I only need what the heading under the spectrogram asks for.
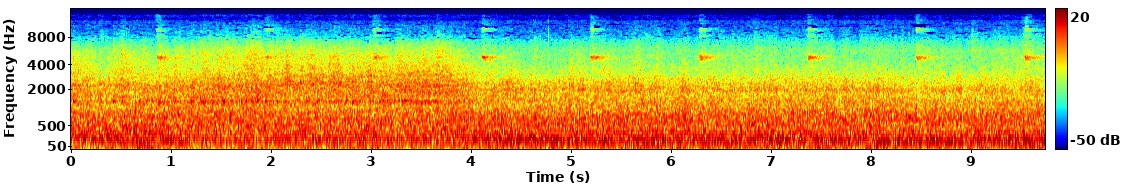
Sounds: Car passing by

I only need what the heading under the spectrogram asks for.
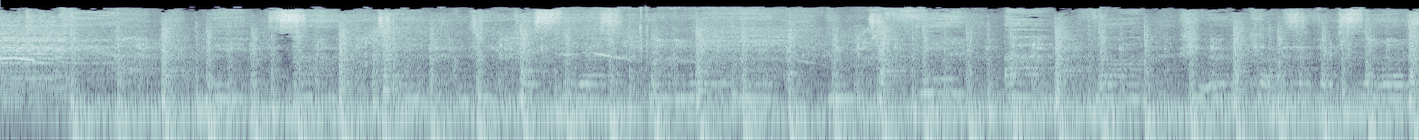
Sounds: Music

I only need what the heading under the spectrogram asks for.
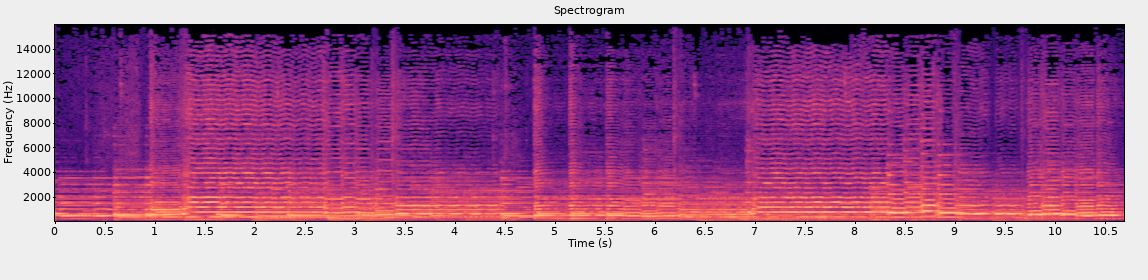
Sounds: playing bassoon

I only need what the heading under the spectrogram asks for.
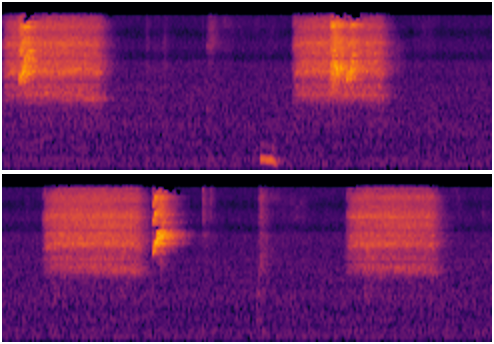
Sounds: Animal, Domestic animals

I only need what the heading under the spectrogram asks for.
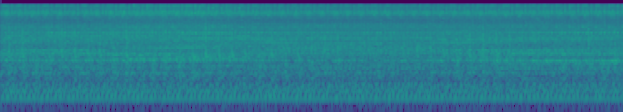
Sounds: car engine knocking

